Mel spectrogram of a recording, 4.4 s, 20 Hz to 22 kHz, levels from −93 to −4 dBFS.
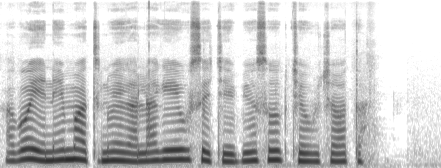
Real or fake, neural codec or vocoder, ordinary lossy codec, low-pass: real; none; none; none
